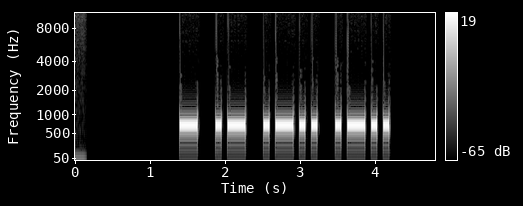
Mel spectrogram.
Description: Morse code, heard as a keyed tone, about 15 wpm, 700 Hz. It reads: TALL
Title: Four Letter Words - 15wpm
